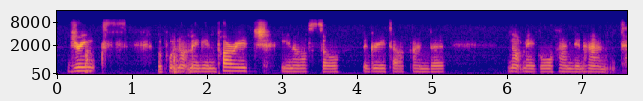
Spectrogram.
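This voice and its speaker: A woman's fairly low voice in a Jamaican accent, flat and monotone, at a fairly slow pace. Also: dry, close sound with no echo. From Jamaica, Trelawny (rural). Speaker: vlogger. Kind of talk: casual vlog talk.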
